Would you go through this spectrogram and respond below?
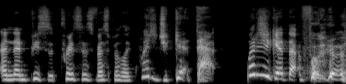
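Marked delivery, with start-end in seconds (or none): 1.4-3.5 angry, pissed-off, indignant, pitched-up voice. Retelling a movie scene where the princess's photo is shown: imitating an angry Princess Vespa. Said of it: "she's just pissed".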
